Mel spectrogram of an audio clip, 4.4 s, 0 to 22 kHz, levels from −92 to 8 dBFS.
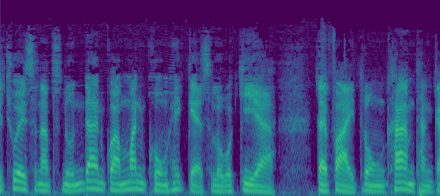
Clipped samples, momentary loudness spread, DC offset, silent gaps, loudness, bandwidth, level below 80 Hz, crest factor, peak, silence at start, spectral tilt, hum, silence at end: under 0.1%; 6 LU; under 0.1%; none; -26 LUFS; 13.5 kHz; -50 dBFS; 20 dB; -6 dBFS; 0 s; -5.5 dB/octave; none; 0 s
